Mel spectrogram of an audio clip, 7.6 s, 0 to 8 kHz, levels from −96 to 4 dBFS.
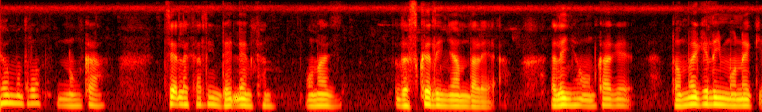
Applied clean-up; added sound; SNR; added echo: none; none; none; none.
